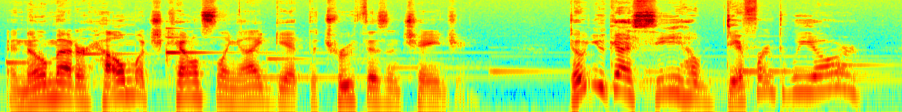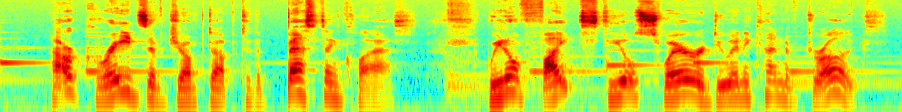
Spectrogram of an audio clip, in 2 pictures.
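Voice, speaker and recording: An earnest, troubled storybook teenage boy, acted by a grown male narrator, pleads to be believed in a lifted pitch. Soft music plays under the voice. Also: expressive, moderate pace. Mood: earnest, pleading.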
